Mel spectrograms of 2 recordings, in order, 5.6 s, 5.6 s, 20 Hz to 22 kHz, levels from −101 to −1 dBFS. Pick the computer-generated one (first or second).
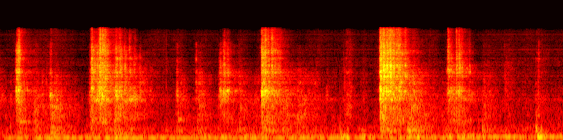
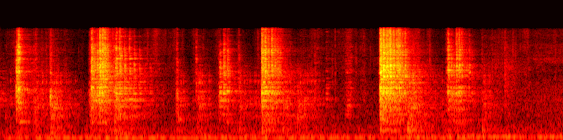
first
